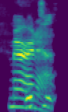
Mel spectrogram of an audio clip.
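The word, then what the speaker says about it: Merinac: They were wondering, well, okay, so Chris, the story takes place in Marinick. Is that how you say it? Marinick.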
